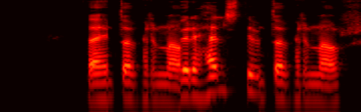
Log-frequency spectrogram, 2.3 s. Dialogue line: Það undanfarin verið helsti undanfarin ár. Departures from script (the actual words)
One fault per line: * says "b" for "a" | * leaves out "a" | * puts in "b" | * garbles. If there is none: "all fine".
all fine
